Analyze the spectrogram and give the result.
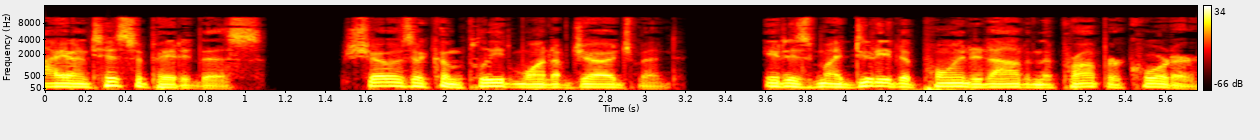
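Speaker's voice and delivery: plain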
